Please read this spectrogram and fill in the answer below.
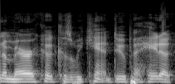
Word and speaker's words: Pereira: Us Americans, we just don't know how to pronounce Brazilian names properly.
